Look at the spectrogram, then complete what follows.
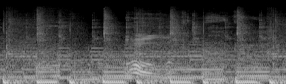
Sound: sighs

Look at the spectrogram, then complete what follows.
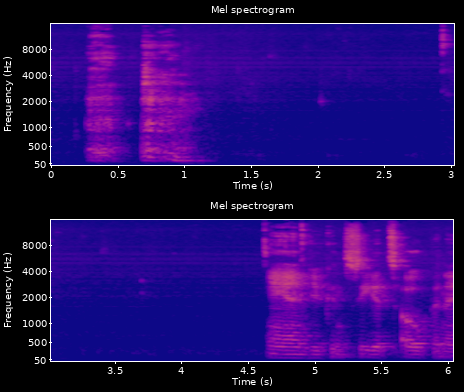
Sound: clears throat

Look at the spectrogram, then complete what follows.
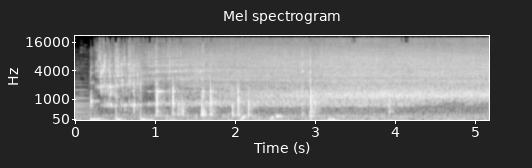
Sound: cool sparkling watere sound 🥤

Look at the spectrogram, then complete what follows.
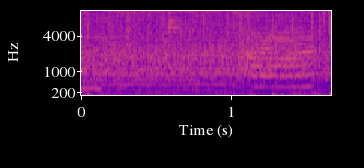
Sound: cheers and applause

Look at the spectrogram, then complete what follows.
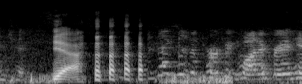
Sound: laughs

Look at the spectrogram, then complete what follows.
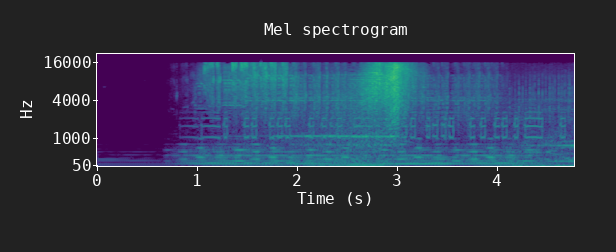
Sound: beeping sound

